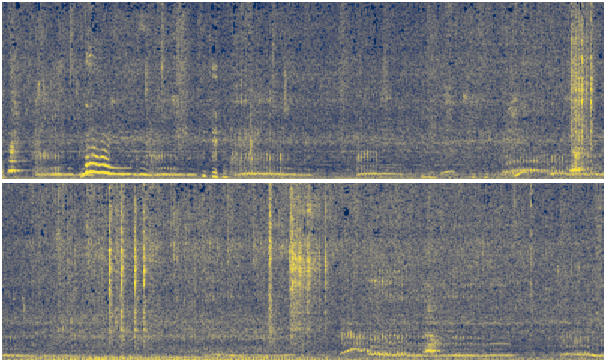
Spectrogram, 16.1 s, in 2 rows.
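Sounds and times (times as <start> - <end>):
wavering vocal sounds: 0.4 - 9.3, 10.5 - 16.0
motorcycle engine idling: 6.5 - 16.0.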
